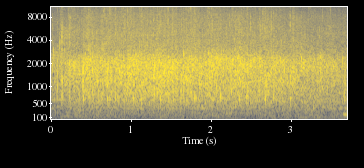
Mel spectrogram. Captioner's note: applause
